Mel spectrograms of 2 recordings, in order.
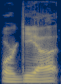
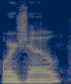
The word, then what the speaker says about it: orgeat: A half an ounce of orgeat, which is spelled like orgeat, but it's orgeat.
